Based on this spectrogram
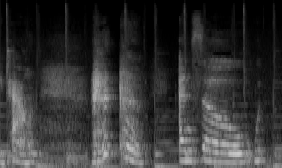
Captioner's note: clears throat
